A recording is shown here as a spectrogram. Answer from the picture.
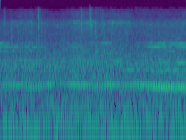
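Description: Diesel track loader running steadily under work, a dense low rumble with a steady whine riding over it.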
